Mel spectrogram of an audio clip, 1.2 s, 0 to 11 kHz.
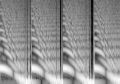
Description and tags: A couple of "pew"s. Could be used in a pinball game. Created using SFXR
8-bit, 8bit, arcade, chip, computer, game, pinball, retro, robot, sfx, sfxr, videogame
